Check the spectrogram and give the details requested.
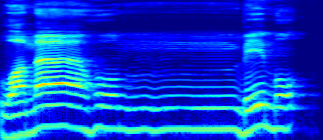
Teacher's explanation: حمزہ ساکنہ ہے اس لیے جھٹکا دے کر پڑھیں گے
